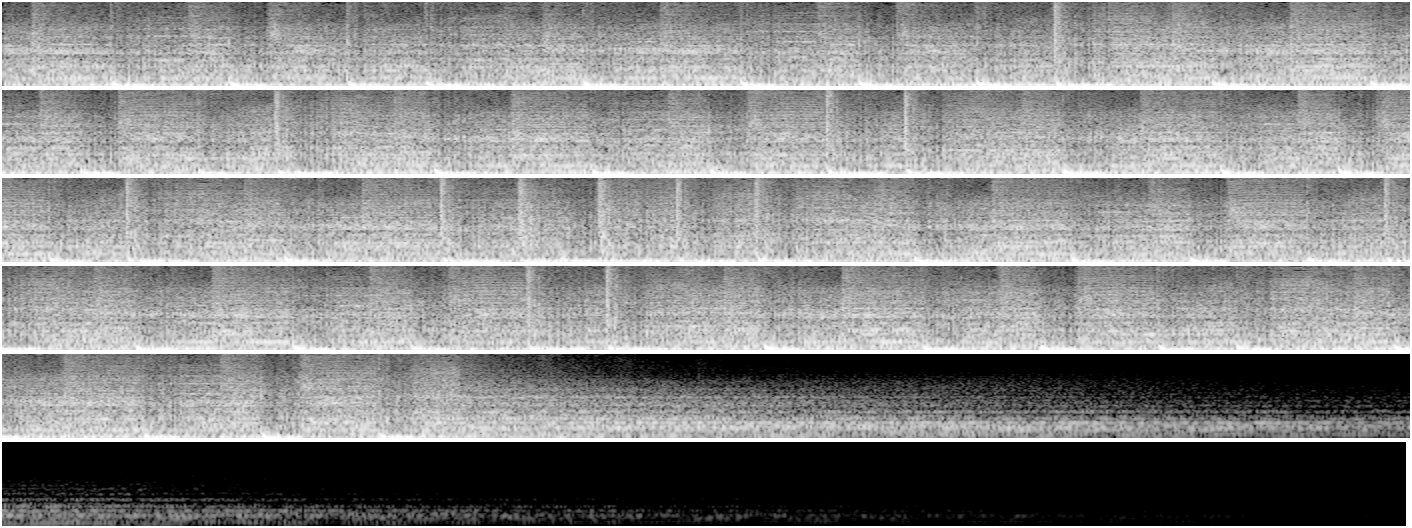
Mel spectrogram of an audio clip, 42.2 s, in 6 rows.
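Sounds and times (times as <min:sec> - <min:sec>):
super slowed funk with reverb: 0:00.0 - 0:33.2.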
